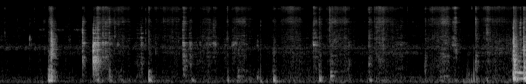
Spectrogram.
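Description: Metal spatula clinking and scraping against a frying pan while a roti is turned, a string of short, uneven clicks and knocks.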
